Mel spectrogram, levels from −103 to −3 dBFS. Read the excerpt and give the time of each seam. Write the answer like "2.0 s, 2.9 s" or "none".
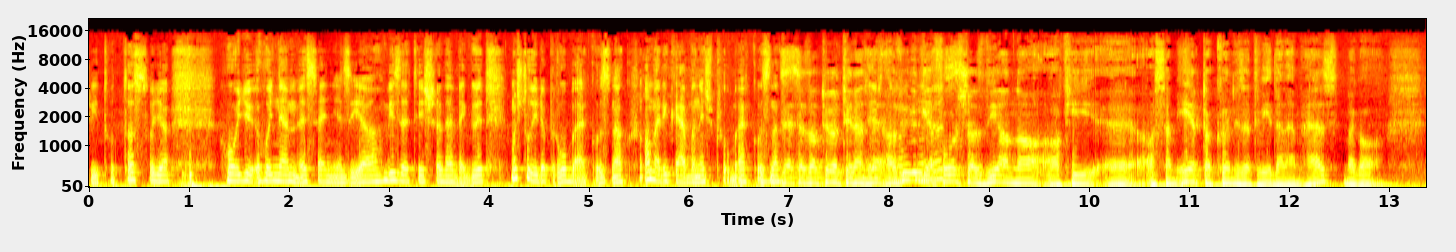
6.9 s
